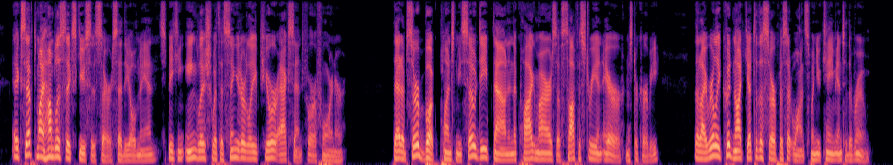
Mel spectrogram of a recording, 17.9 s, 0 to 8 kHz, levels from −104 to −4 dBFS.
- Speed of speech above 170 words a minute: Yes, average, 180 wpm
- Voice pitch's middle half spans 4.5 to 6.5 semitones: Yes, average, 5.0 semitones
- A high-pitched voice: No, low, 115 Hz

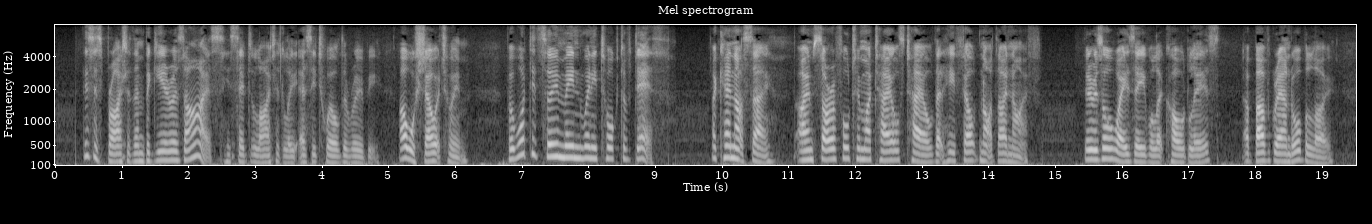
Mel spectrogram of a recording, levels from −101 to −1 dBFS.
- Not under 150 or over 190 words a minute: Yes, average, 180 wpm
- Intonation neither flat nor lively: No, wide, 5.7 semitones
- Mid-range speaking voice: Yes, medium, 175 Hz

